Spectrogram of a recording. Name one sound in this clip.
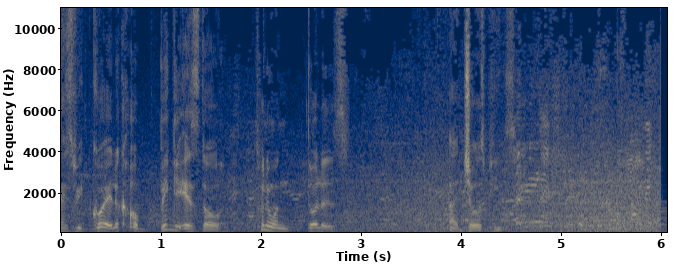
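A crowd of people chatters outdoors on a busy street.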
